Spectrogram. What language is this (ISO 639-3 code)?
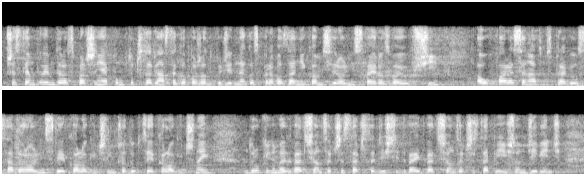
pol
